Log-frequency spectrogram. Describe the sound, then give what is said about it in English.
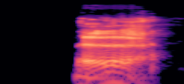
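A single loud, croaky burp lasting about half a second, heard alone with silence before and after. “Pardon me, I'm in a burp.”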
